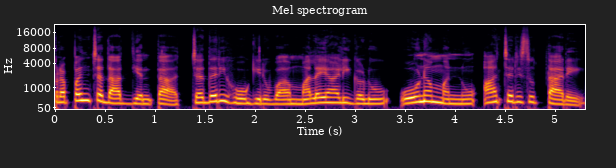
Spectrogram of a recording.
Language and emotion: Kannada, neutral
